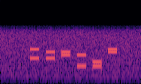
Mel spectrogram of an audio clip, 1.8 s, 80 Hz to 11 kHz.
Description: Multi-frequency trunk signalling (R1, as on North American trunks), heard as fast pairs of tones, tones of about 110 ms, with phone line noise. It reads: KP 9041 ST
